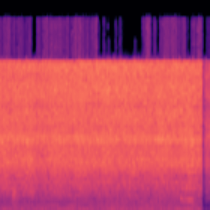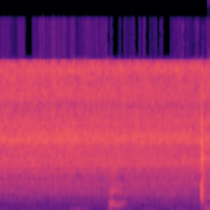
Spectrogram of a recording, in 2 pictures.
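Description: Cabbage sizzling while being stir-fried for fried rice: a loud, steady hissing fry that suddenly drops to a quieter, continuous sizzle halfway through, with faint clinks near the end.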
